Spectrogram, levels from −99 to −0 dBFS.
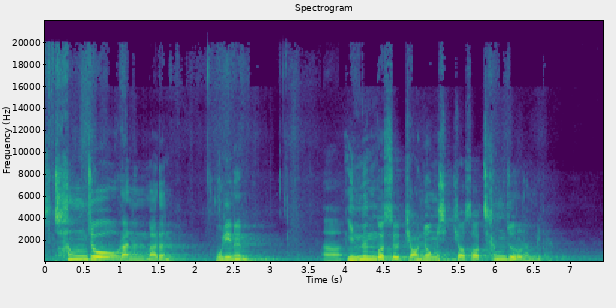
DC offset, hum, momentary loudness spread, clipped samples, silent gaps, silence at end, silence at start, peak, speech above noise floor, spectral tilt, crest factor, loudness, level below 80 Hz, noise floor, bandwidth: under 0.1%; none; 18 LU; under 0.1%; none; 0.7 s; 0 s; -2 dBFS; 30 dB; -6 dB/octave; 18 dB; -18 LUFS; -54 dBFS; -48 dBFS; over 20 kHz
